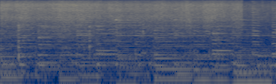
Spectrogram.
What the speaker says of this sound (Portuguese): A nossa carne já está bem dourada. Dá uma leve refogada.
